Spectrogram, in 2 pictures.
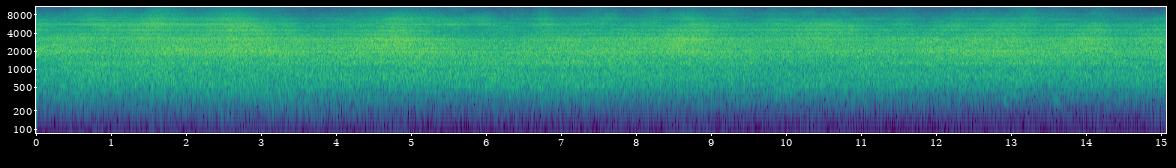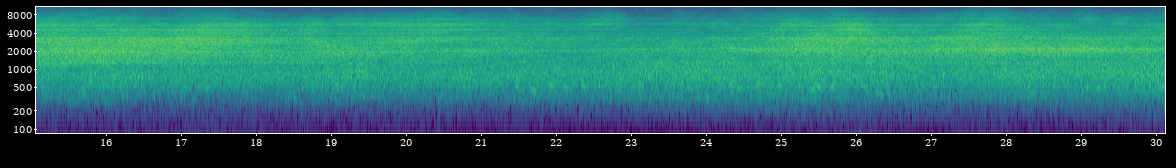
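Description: Cirrus SF50 Vision Jet's single turbofan engine running at idle on the ground: a steady rushing hiss with a faint high whine, swelling and easing slowly.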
